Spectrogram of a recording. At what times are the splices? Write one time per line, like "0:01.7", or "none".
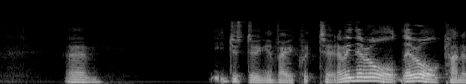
none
